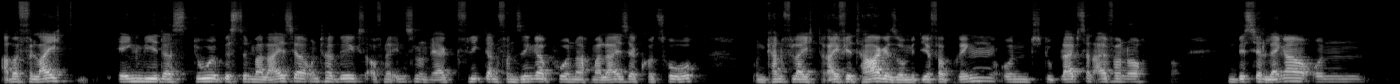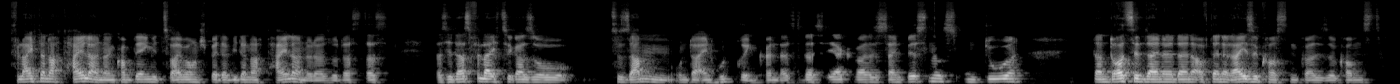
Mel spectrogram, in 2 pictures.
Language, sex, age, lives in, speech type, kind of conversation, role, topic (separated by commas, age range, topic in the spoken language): German, male, 25-29, Germany, conversation, advice, advisor, Wie kann ich herausfinden, welche Lebensziele mir wirklich wichtig sind?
